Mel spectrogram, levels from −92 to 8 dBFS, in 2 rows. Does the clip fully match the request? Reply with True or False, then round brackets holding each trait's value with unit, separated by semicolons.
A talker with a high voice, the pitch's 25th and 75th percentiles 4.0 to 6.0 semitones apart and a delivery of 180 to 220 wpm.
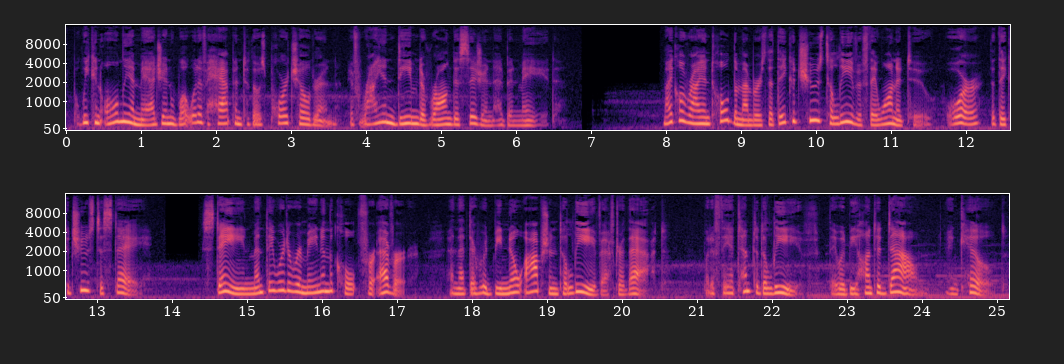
True (215 Hz; 4.8 semitones; 185 wpm)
